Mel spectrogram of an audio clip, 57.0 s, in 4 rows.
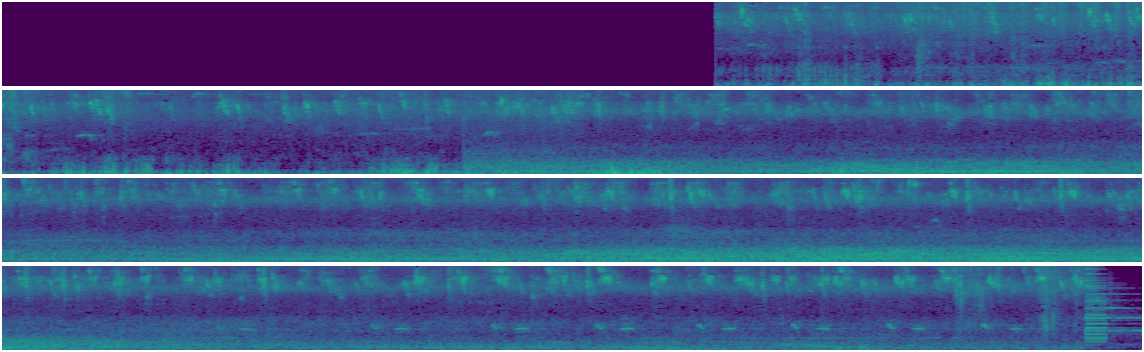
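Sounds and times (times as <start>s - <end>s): small birds chirping: 9.0s - 57.0s
low outdoor rumble: 20.0s - 35.6s.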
